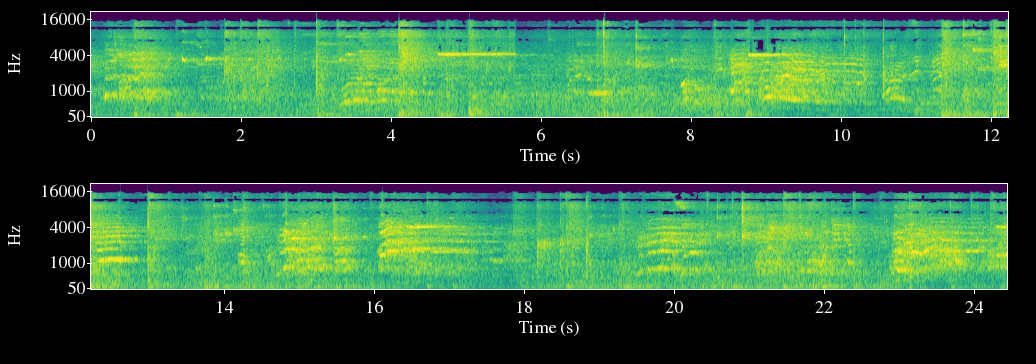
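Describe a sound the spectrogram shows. Young men and women shout and call out to each other across a large echoing hall.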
